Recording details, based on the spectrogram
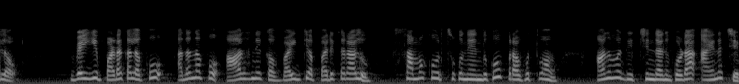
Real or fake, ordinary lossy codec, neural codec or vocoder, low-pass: real; Opus, 64 kbps; none; 5.4 kHz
